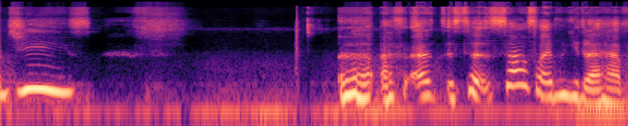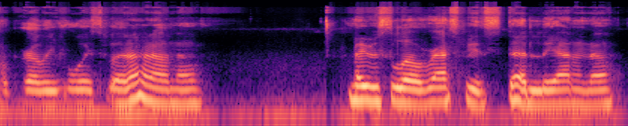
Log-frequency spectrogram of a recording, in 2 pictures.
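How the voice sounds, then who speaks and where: At night outdoors, a homeless vlogger and music producer chats casually on a phone livestream, rambling in slang. Her voice sits on the lowish side.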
